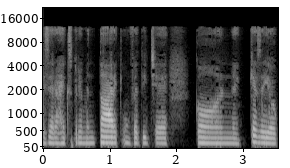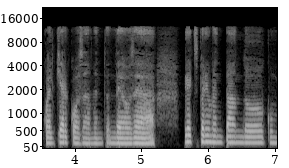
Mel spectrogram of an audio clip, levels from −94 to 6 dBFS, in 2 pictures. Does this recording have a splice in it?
yes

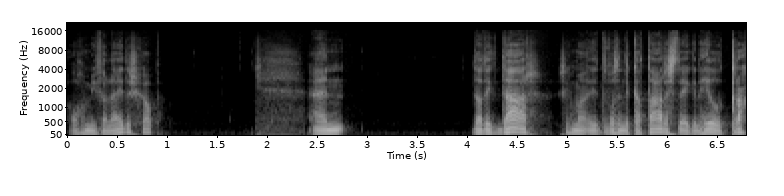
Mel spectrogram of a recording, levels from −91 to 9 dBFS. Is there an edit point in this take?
no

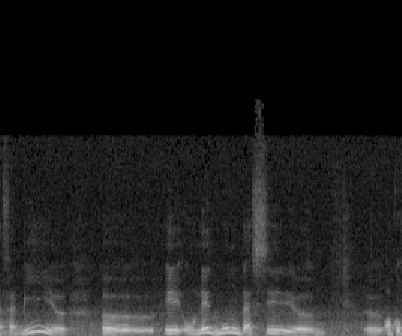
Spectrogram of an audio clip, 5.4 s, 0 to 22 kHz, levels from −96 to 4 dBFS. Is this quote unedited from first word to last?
no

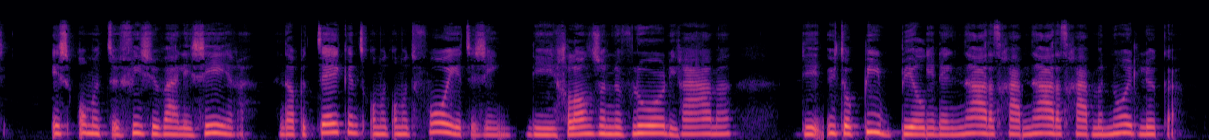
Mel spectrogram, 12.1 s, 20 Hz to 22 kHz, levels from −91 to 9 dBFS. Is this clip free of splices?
no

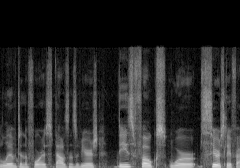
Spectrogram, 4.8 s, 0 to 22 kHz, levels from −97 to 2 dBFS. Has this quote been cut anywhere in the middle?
yes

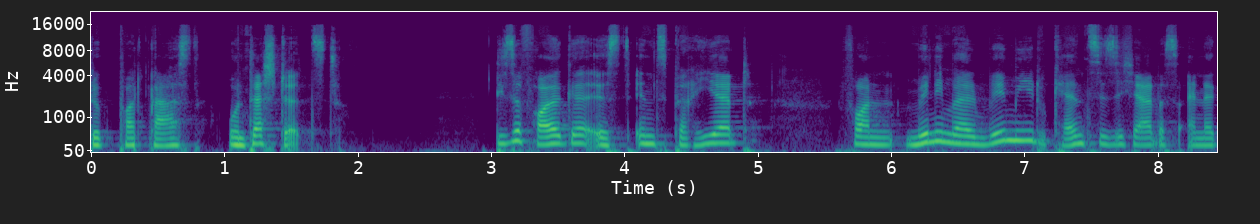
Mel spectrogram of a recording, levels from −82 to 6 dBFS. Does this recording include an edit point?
no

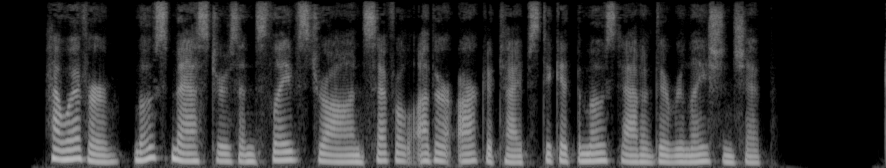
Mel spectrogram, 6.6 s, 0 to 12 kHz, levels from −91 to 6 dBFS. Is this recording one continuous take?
yes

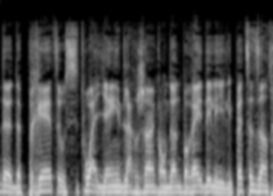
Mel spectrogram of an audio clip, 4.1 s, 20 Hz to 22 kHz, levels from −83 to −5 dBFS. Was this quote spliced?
no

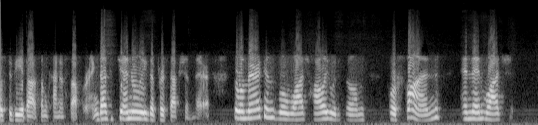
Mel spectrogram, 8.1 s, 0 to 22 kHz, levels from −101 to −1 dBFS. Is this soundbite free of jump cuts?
yes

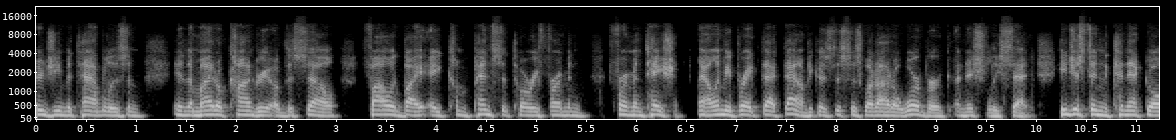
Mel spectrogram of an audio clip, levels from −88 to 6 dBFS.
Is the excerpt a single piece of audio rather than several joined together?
no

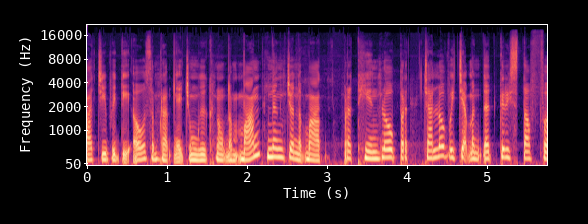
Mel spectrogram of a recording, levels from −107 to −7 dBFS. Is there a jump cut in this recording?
yes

